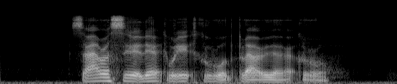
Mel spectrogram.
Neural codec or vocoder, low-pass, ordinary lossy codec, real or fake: autoencoder, 22.05 kHz, a latent of 192 numbers a frame, VITS, trained on many speakers; 9.9 kHz; none; fake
